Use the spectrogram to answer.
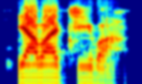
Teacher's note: Sometimes it still retain the final a, long a.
